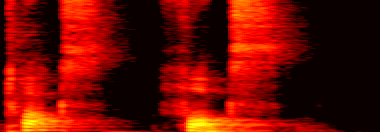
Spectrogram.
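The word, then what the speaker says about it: ToxFox: Nimm doch einfach mal diese kostenlose App, die gibt es für Android und im iTunes Store, Tox Fox. Ja, wird genauso geschrieben, wie es ausgesprochen wird, mit zweimal X, Tox, Fox.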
